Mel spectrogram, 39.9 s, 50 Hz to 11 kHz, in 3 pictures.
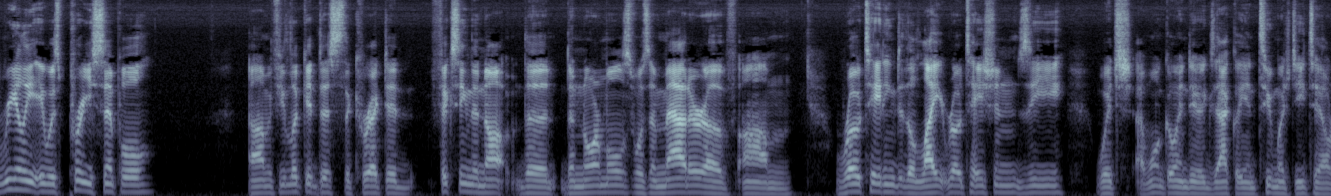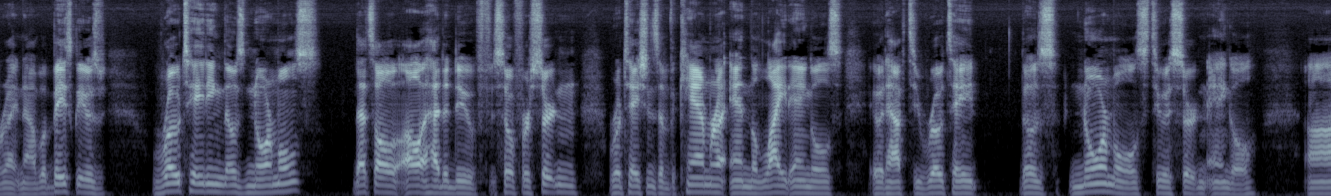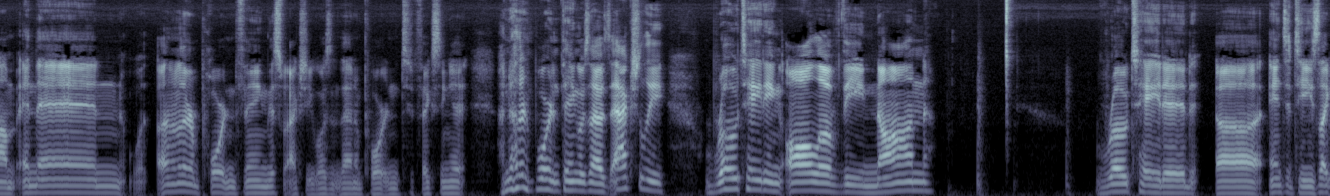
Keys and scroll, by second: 0.1 super+Tab.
